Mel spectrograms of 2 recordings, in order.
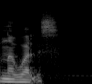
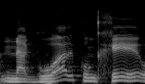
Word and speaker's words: Nahual: Se escribe N-A-H-U-A-L, pero a veces este, se, percató como Nahualí o Nahual con G o incluso con W se ha podido decir,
